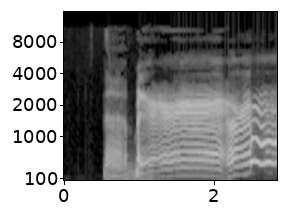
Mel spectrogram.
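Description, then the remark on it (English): A person's voice mimics a wounded cow, letting out a loud, strained moo that starts with a short cry, then stretches into one long, wavering bellow lasting a couple of seconds. “I could shoot a cow, but if I didn't kill it on the first shot, I would hear that awful mooing for the rest of my fucking life.”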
